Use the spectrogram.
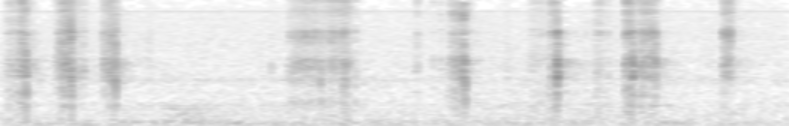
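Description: Fingernails scratch the textured back of a flat, solid, scalloped gingerbread cookie held up in one hand while a second gingerbread piece is held in the other. About eight short, dry, crackly scrapes come through with bright, raspy texture and almost no ring, plus one longer rubbing stroke partway through.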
